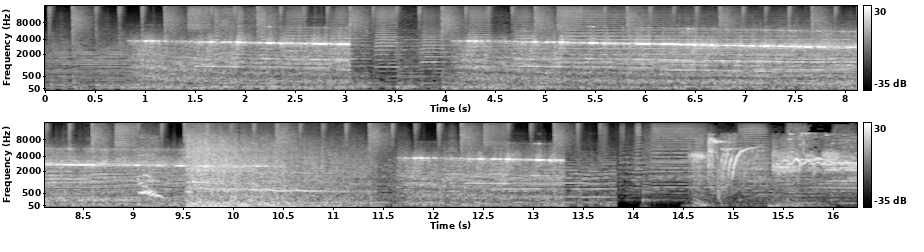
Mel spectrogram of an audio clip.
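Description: Dubbed action sound effects: a high jet whine falling slowly in pitch, then a loud explosion about nine and a half seconds in, all over background music.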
